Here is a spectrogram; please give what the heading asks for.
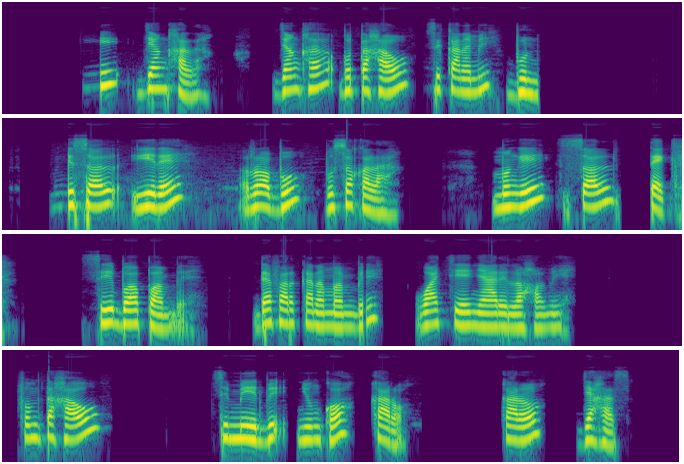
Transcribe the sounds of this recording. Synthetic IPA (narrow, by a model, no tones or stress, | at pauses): kiɟaŋkɐla | ɟaŋxɐbutaxaw | sikɐnɐmibund | muŋɡisɔljiɾɛ | ɾɔbu | busɔkɔla | məŋɡisɔl | tɛk | sibopambɛ̰ | dɛfɐɾkɐnɐmambi | wat͡ʃːeɲaːɾilɔxomi | fumtaxaw | simiːɾbḭɲuŋkɔkaɾo̰ | kaɾo | ɟaxas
